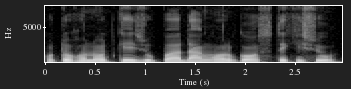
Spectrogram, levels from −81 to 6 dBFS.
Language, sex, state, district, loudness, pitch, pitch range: Assamese, male, Assam, Kamrup Metropolitan, -16 LUFS, 140 Hz, 125-145 Hz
